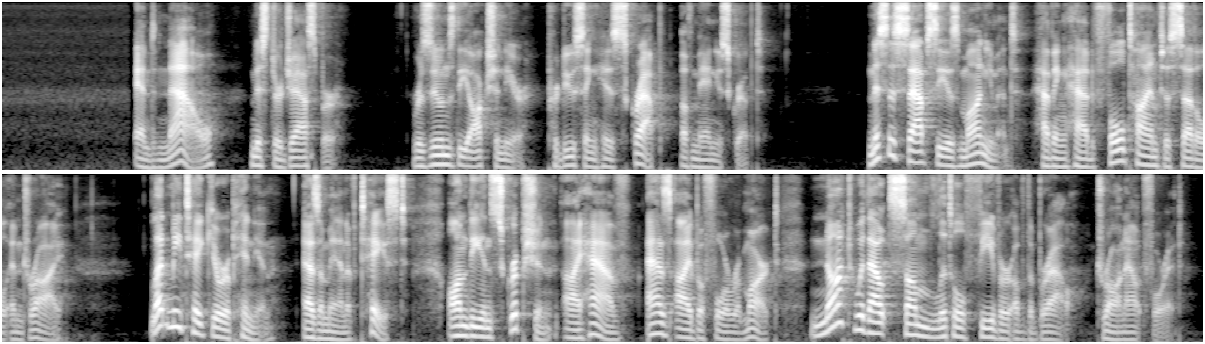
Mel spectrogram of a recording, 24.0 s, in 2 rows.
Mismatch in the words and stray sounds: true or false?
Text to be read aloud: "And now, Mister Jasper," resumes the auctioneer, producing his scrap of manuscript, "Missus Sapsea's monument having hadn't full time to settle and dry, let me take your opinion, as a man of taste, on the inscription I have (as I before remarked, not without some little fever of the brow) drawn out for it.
true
